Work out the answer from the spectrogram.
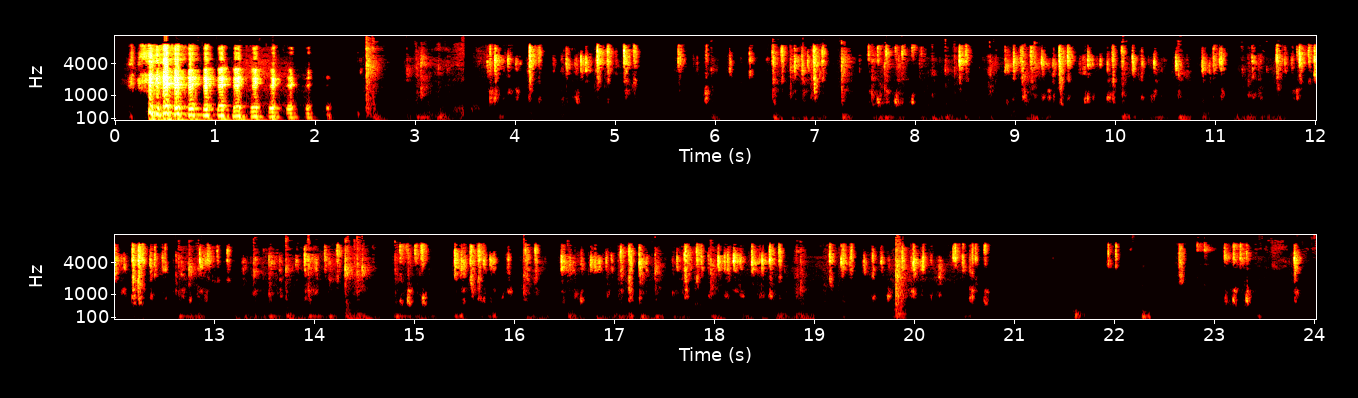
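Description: Rapid typing on a computer keyboard: many light, irregular clicks and clatters in uneven bursts with brief pauses, faint throughout and with no talking.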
